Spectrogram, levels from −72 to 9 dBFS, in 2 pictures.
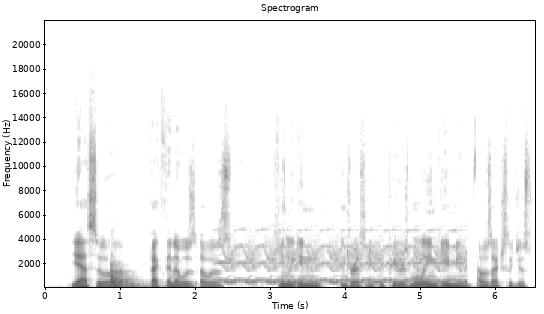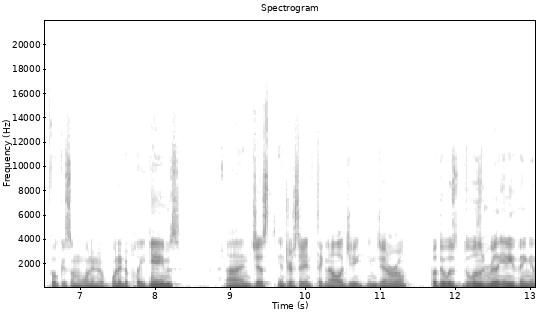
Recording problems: door banging; loud; at 1 s; peak 3 dB above the speech
siren; noticeable; from 2 to 5.5 s; peak 10 dB below the speech
abrupt cut into speech; at the end

